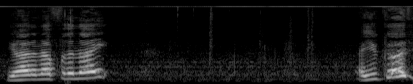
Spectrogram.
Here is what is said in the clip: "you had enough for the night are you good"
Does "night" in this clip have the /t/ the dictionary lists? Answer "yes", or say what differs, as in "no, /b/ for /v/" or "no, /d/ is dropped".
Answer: yes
